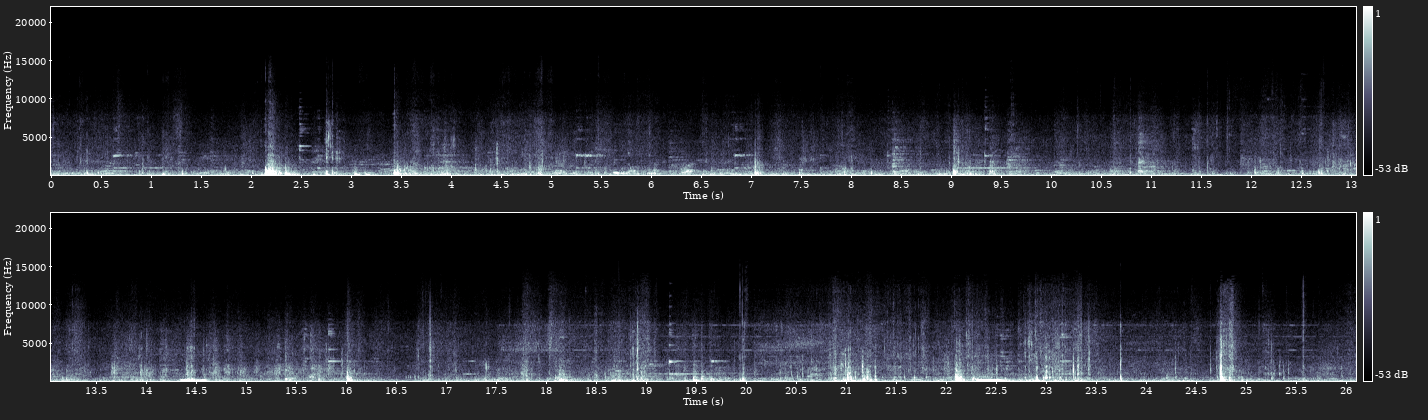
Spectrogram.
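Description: Indistinct background chatter of other people in a large room, with scattered short knocks and handling noises.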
